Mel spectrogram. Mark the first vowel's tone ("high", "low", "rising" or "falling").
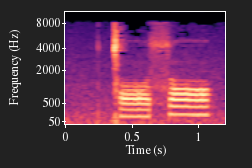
low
